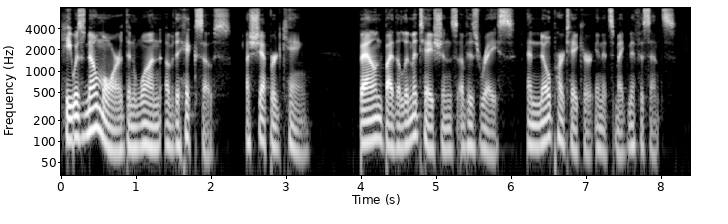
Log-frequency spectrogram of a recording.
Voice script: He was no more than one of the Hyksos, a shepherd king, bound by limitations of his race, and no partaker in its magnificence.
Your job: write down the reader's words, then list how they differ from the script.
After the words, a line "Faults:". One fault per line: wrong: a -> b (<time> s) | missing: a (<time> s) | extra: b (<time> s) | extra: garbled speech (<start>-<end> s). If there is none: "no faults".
He was no more than one of the Hyksos, a shepherd king, bound by the limitations of his race, and no partaker in its magnificence.
Faults:
extra: the (4.4 s)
